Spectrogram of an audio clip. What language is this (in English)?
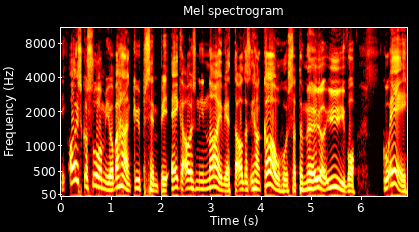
Finnish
